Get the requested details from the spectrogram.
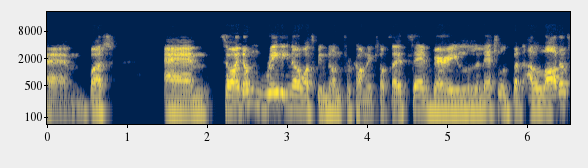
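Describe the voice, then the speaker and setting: A man with an Irish accent speaks with fairly even intonation. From Ireland. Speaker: stand-up comedian. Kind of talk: interview answer. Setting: video call. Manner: stammers.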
